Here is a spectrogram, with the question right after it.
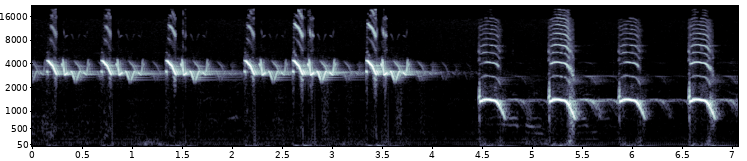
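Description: A human voice imitates birds chirping during a folk story narration, loud repeated sharp chirps in two patterns, first quick trilled bursts then slower rising whistled tweets, evenly spaced and alone.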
